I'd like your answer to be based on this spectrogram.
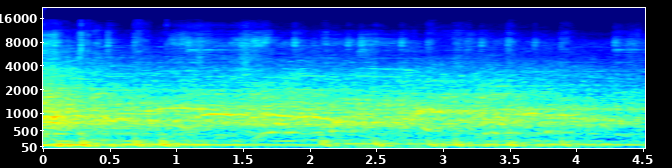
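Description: Fans cheering in the packed Power and Light District in Kansas City during a Chiefs playoff game, a steady far-off crowd roar with whoops and a constant low hum throughout.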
